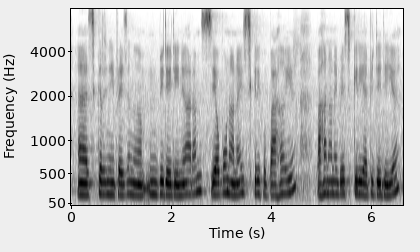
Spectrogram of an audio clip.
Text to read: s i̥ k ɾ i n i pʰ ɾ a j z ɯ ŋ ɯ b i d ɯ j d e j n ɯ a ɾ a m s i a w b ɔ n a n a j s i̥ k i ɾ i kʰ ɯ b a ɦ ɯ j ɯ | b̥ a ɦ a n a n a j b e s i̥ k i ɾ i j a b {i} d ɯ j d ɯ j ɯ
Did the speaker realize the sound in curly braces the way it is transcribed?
yes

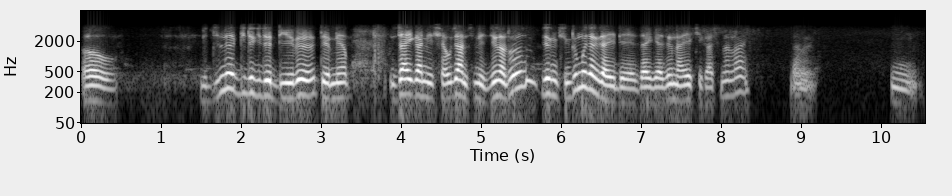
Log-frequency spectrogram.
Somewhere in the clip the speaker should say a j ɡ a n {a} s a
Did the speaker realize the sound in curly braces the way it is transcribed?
no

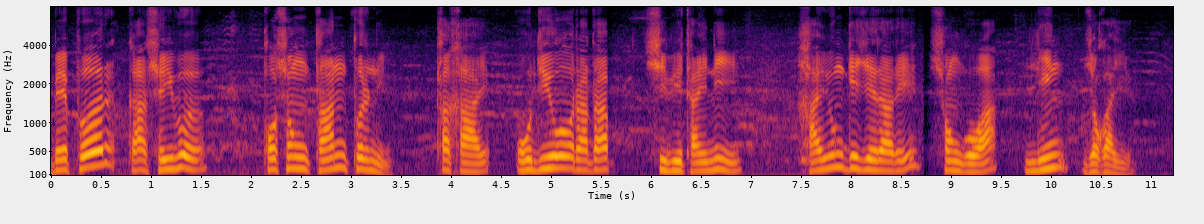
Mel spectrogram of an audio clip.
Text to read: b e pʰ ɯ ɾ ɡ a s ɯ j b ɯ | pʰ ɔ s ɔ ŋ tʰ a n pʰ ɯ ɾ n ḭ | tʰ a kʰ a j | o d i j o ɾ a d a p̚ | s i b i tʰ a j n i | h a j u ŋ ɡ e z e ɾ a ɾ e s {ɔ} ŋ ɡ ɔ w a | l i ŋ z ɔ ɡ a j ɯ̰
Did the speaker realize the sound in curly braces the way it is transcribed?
yes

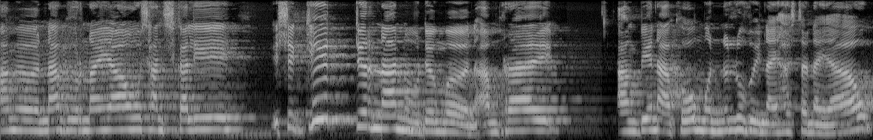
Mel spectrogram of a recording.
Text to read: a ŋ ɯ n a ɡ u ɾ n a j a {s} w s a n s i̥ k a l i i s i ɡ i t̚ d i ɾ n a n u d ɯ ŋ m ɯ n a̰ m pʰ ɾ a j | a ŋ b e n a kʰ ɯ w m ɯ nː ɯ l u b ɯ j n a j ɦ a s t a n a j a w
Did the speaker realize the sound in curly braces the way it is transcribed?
no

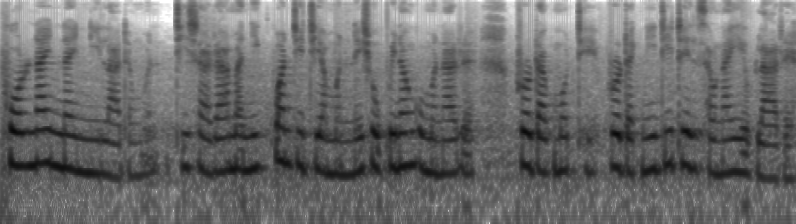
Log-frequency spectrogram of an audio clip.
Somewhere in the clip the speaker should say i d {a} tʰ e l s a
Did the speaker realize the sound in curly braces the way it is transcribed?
no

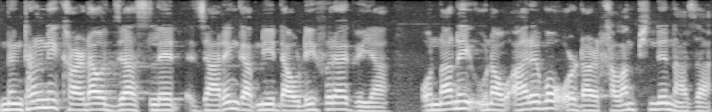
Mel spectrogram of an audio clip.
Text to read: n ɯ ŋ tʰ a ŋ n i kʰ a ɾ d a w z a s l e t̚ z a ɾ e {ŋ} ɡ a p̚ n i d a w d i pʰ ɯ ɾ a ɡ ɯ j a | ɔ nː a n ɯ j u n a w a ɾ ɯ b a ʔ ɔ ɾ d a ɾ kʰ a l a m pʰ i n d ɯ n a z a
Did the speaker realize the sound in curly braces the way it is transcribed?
yes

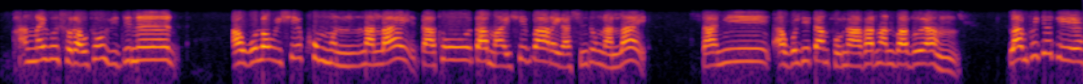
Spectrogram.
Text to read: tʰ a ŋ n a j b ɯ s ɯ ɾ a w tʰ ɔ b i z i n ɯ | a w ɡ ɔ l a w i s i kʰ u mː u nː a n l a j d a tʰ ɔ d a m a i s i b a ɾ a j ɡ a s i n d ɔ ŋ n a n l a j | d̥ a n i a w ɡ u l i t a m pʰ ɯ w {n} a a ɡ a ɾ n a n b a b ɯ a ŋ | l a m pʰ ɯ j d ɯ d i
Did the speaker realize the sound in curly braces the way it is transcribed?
yes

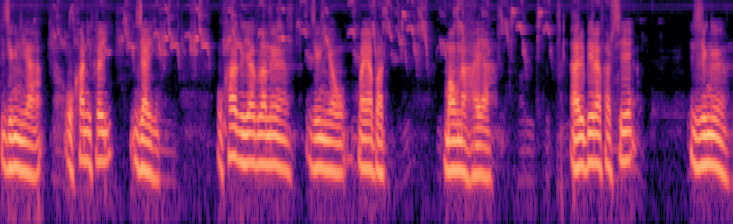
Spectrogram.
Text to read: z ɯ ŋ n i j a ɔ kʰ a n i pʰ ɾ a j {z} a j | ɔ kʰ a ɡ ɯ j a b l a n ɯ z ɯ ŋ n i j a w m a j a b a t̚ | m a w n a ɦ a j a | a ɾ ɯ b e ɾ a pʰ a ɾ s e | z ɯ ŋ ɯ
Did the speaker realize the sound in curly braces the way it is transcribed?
yes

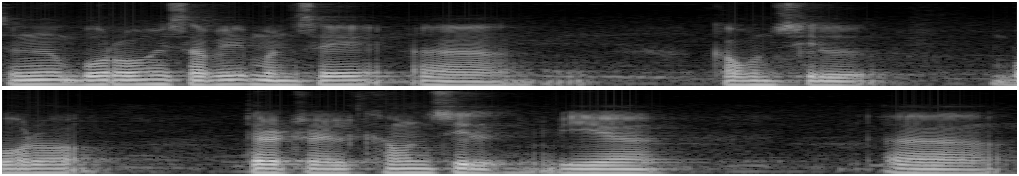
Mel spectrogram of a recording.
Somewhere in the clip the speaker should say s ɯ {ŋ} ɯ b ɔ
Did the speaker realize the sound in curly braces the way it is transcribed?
yes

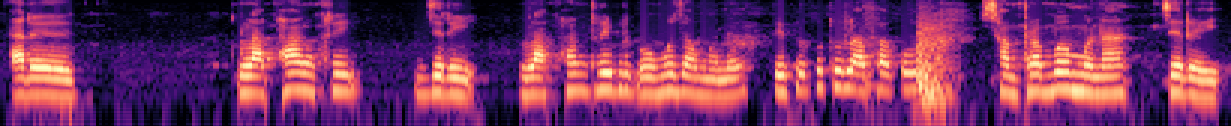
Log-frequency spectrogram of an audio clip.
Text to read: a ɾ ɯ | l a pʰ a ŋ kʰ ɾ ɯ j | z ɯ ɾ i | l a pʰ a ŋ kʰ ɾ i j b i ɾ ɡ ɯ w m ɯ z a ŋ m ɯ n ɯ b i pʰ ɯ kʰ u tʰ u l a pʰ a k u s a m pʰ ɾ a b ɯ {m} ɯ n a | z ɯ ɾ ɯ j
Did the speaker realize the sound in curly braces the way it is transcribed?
yes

